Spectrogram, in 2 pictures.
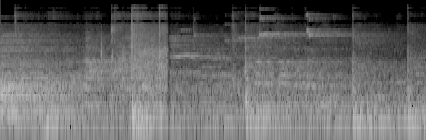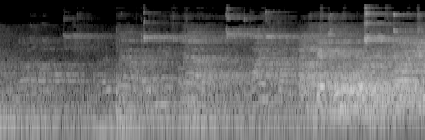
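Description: A basketball bouncing on an indoor court floor: several separate bounces with echo in a large gym hall. Players' and spectators' voices are heard at the start and grow louder near the end.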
